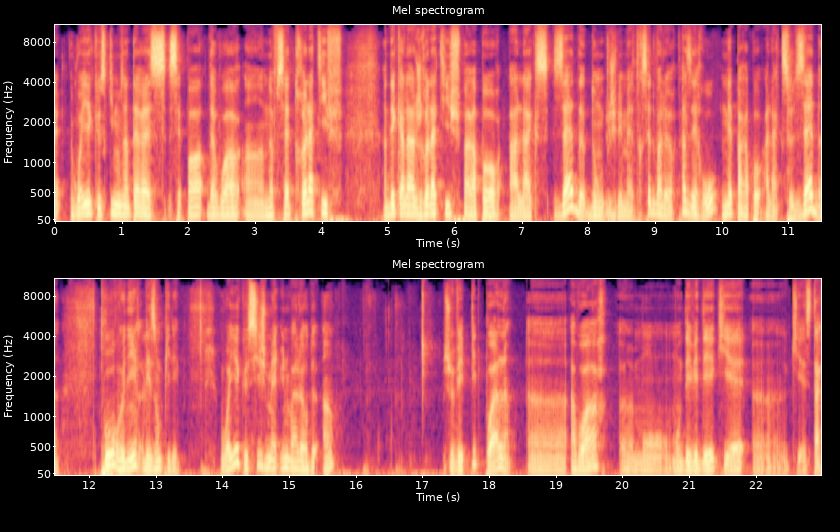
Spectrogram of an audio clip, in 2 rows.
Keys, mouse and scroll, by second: 0.4-1.0 scroll up 3, 1.7 shift+middle click, 7.0 click, 13.1 KP_1, 14.0-14.6 scroll down 4, 14.6 shift+middle click, 15.2-15.8 scroll up 5, 15.8 shift+middle click, 16.3-16.6 scroll up 2, 17.6 click, 19.1 click.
